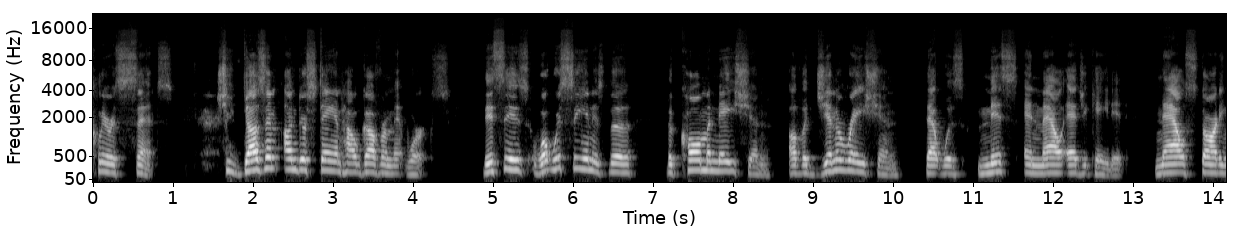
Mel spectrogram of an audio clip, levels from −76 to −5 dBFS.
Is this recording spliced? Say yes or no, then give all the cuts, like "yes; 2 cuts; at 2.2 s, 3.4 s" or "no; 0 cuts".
no; 0 cuts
